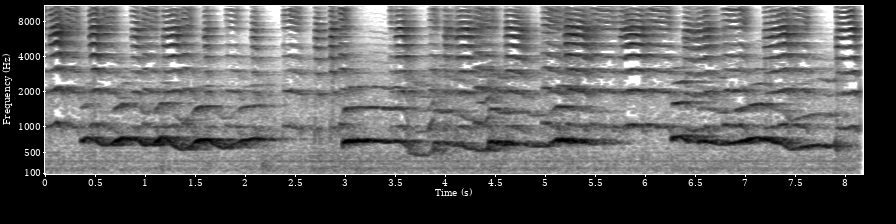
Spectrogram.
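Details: Delta, a female Siberian Husky, singing with her squeaky toy: a long, wavering, mid-pitched howl that glides up and down in drawn-out phrases, with brief breaks between them and a rich, buzzy overtone edge.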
